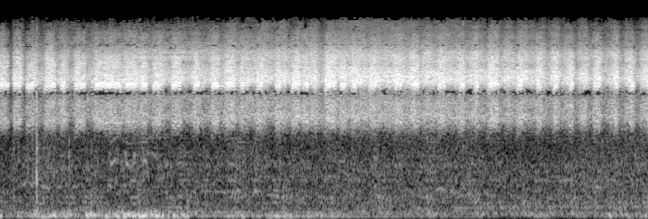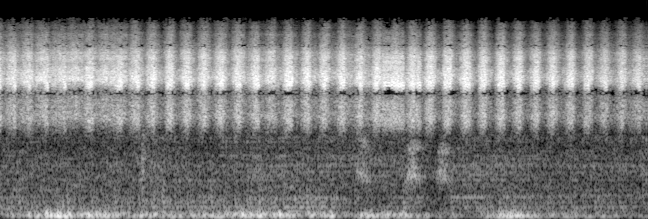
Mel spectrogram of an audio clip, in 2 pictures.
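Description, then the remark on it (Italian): Loud, dense chirring of cicadas at midday on a hot summer day on the island of Ithaca fills the air continuously, a shrill buzzing drone that pulses rapidly in the second half, with no voices present. “Fa caldo e il rumore delle cicale è assordante nel mezzogiorno.”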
